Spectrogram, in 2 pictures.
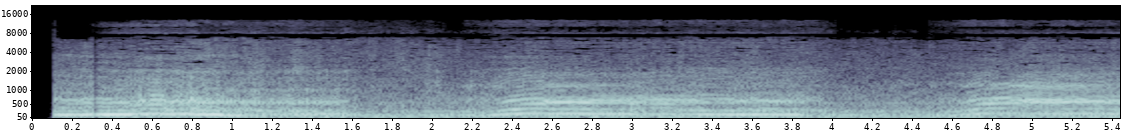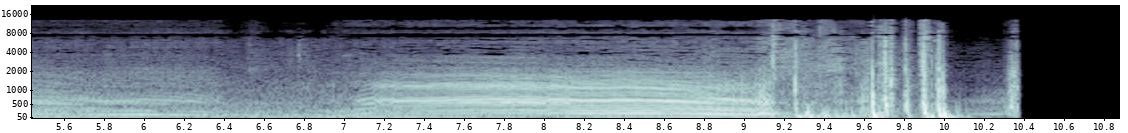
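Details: An angry leopard cat, also called a jungli cat, gives low, drawn-out, growling yowls in repeated bouts that end in a harsh burst.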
